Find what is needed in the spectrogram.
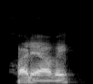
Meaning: inflection of халя́ва (xaljáva): 1. genitive singular 2. nominative/accusative plural
- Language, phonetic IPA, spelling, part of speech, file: Russian, [xɐˈlʲavɨ], халявы, noun, Ru-халявы.ogg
